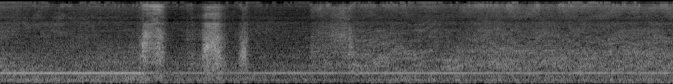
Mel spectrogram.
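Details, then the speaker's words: Hoover Encore U4595 upright vacuum, partially refurbished: even, steady motor whine with constant airflow hiss during a short test run; motor runs smoothly, though the bottom motor bearing is still unchecked. "Oh, I think that works. That sounds really good."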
